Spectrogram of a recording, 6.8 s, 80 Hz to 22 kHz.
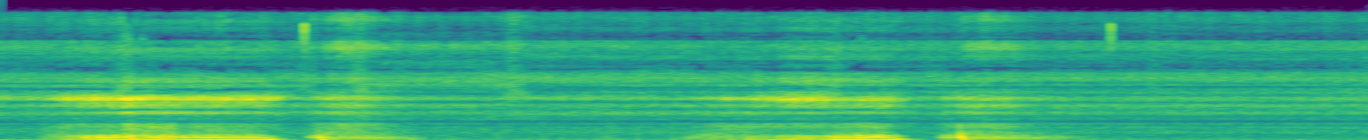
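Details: Real sleep snoring with breathing and a little sleep talking: two loud, rattling snores on the in-breath, each followed by a soft out-breath, about 19 breaths a minute; ordinary snoring.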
